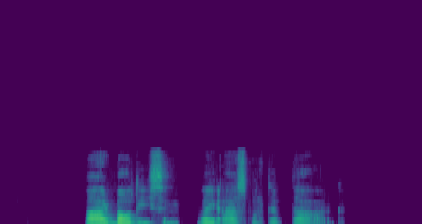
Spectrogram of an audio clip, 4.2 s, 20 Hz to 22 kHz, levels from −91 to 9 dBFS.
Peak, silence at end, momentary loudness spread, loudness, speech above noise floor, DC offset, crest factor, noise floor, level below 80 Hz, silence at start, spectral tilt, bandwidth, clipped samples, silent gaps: -10 dBFS; 1.05 s; 18 LU; -30 LUFS; over 60 dB; under 0.1%; 24 dB; under -90 dBFS; -58 dBFS; 0.85 s; -6 dB/octave; 7.6 kHz; under 0.1%; 1.83-1.96 s, 2.85-2.91 s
